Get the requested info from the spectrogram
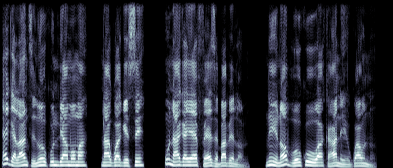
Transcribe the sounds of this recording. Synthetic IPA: e˦ɡa˨la˨n̩˦tɪ˨no˦kʷu˦n̩˦dɪ˦a˦mʊ˦ma˦ | na˨ɡʷa˦ɡɪ˦sɪ˦ | ʊ˦na˨a˦ɡa˦ɣe˦e˦fe˨e˦ze˨ba˦bi˨lɔ̰˨n̩˨ | ni˦i˨nɔ˦bʊ˨o˦kʷu˦ʊ˦wa˦ka˨ɦa˦neː˨ɡʷa˦u˦nṵ˨

